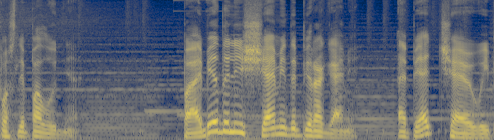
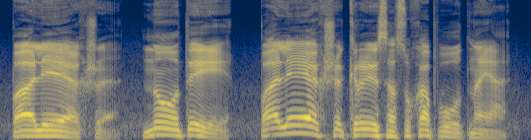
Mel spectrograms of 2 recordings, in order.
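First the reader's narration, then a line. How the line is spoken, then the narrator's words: Booming bass, bearded man. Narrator (Russian): Басом трубил бородач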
